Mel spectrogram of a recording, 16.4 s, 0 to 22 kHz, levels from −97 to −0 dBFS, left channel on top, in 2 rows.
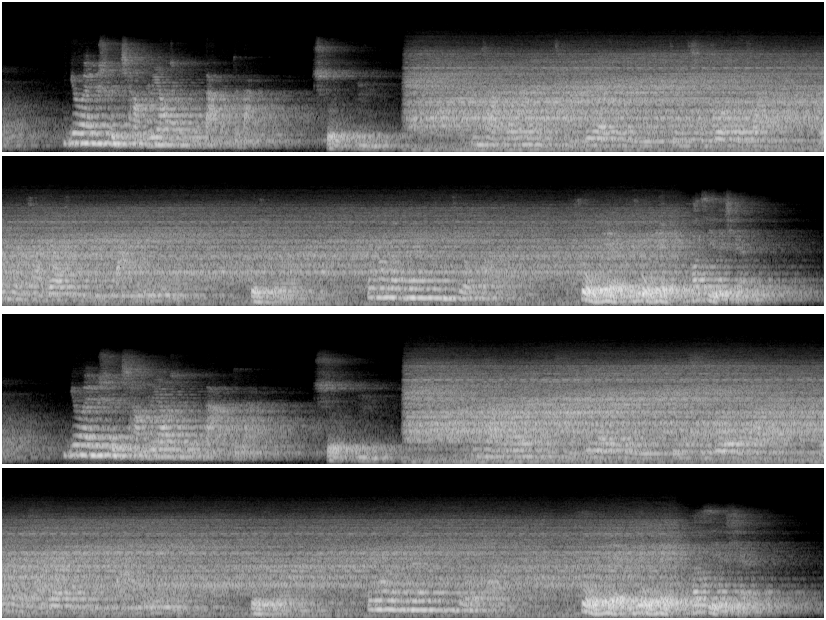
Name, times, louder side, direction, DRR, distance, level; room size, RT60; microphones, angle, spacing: voice 1, 0.6-2.5 4.7-7.8 8.2-10.1 11.9-13.4, left 1 dB, 35° left, -4 dB, 2.7 m, -25 dB
voice 2, 3.1-3.8 10.7-11.2 14.0-15.7, equal, 75° left, -3 dB, 2.1 m, -19 dB
sound 1, 4.0-15.0, equal, 35° right, 2.4 m, -28 dB
11.0 x 9.0 x 5.4 m, 2.1 s
head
